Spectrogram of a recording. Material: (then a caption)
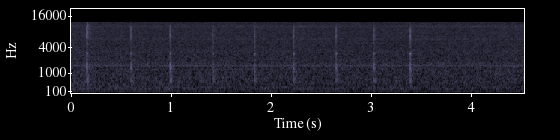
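Plastic. A blue pen taps along the side of a clear plastic box of rolled socks standing on its edge. Nine quiet, bright plastic ticks come about every 0.4 seconds, each fading almost instantly, over a steady soft hiss.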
